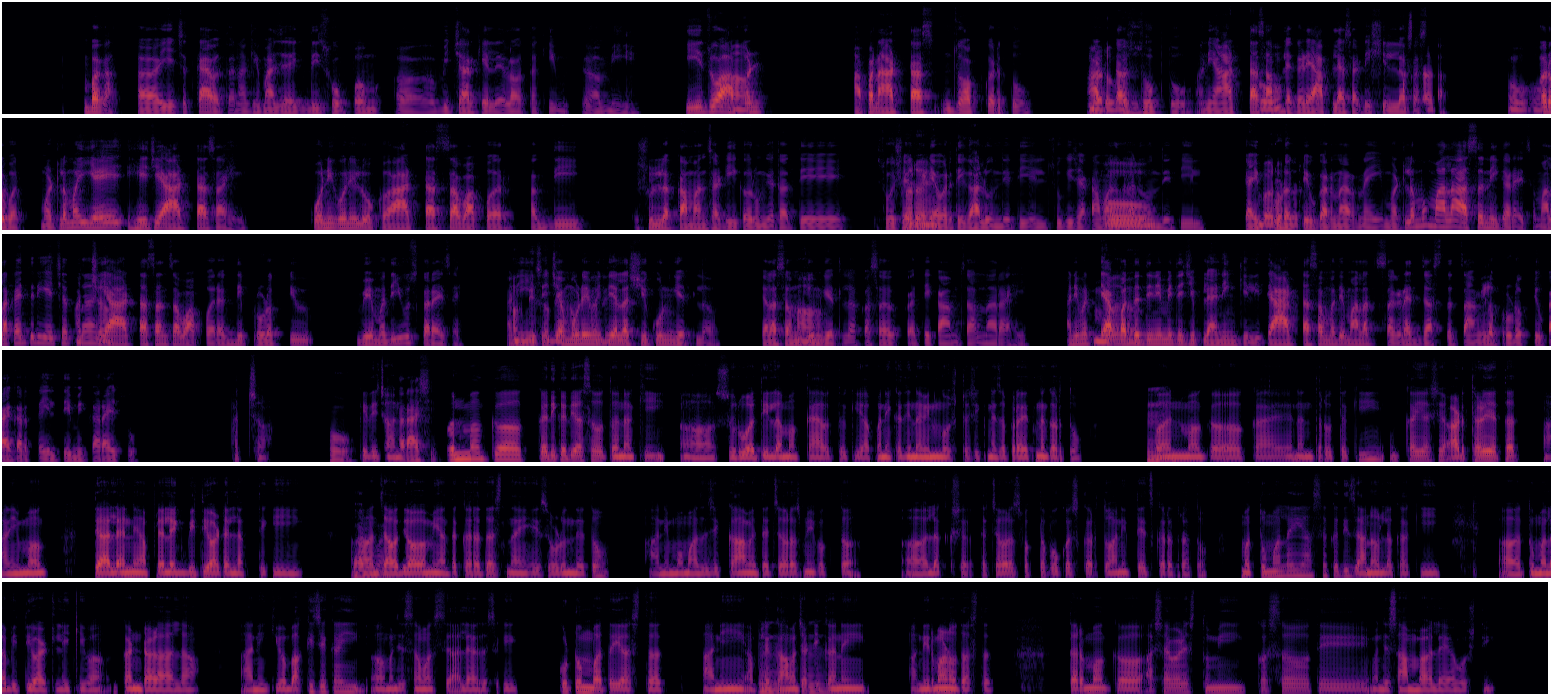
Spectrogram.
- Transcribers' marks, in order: tapping; horn; in English: "प्लॅनिंग"
- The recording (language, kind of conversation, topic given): Marathi, podcast, स्वतःहून काहीतरी शिकायला सुरुवात कशी करावी?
